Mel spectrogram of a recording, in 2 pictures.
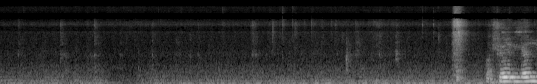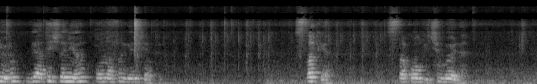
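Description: A wood fire crackles softly in a stove.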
